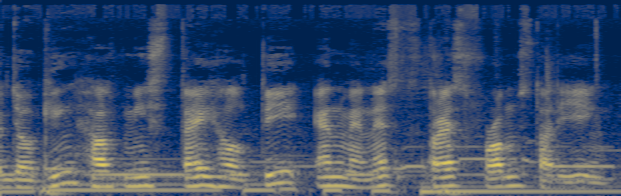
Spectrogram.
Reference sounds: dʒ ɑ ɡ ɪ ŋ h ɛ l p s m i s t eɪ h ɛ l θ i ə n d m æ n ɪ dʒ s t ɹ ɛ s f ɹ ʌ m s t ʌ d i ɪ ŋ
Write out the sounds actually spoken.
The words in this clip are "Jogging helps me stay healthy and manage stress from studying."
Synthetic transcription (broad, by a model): dʒ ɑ ɡ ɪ ŋ h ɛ l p m i s t eɪ h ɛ l t i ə n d m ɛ n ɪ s s t ɹ ɛ s f ɹ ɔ m s t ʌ d i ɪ ŋ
